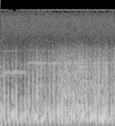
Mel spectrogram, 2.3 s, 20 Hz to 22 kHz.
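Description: Bell UH-1 "Huey" helicopters in flight, the main rotor blades beating in a rapid, even rhythm.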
